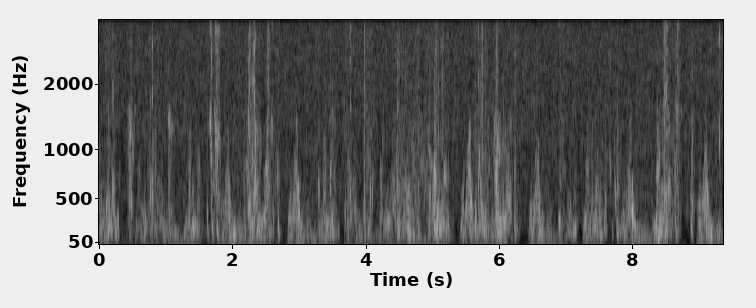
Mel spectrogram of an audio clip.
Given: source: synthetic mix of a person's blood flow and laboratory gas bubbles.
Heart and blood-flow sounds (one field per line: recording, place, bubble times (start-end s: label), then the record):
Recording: Doppler ultrasound of blood flow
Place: precordium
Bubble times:
0.00-0.33 s: bubbles
0.41-0.59 s: bubbles
0.75-0.90 s: bubbles
1.03-1.17 s: bubbles
1.38-1.45 s: bubbles
1.59-1.84 s: bubbles
2.15-2.44 s: bubbles
2.50-2.75 s: bubbles
3.26-3.39 s: bubbles
3.43-3.61 s: bubbles
3.66-3.82 s: bubbles
3.94-4.14 s: bubbles
4.38-5.27 s: bubbles
5.61-6.33 s: bubbles
6.88-6.99 s: bubbles
7.04-7.20 s: bubbles
7.37-7.86 s: bubbles
8.36-8.76 s: bubbles
8.80-8.96 s: bubbles
9.27-9.38 s: bubbles
From the record:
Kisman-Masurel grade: 342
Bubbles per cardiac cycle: rolling drumbeat, 9 or more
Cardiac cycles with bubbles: 100%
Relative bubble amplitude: moderate (0.250 to 0.450)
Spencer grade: 3 (all of the cardiac periods contain showers or single bubble signals, but not dominating or overriding the cardiac motion signals)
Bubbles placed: only in the low amplitude regions of the cardiac cycle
